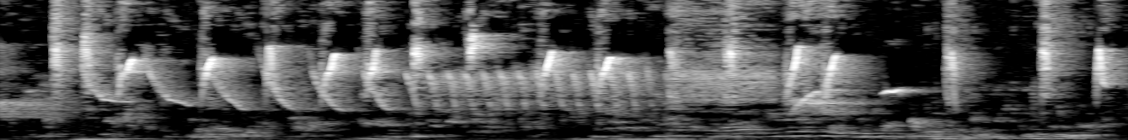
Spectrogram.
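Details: Common iora singing beside flowing water: a rapid series of sharp, high, down-slurred chirps, about three per second and kept up steadily, with trickling water babbling underneath.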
